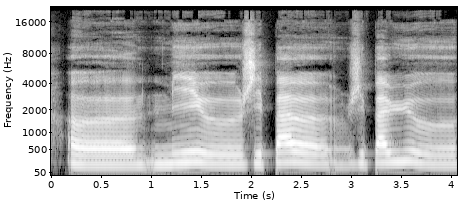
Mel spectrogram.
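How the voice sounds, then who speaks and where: Against a quiet background, a woman talks at a medium pitch in a dark, mellow tone with fairly even intonation. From Normandy, France. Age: 30s. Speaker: testimony guest. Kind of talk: testimony. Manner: hesitant, many fillers.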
